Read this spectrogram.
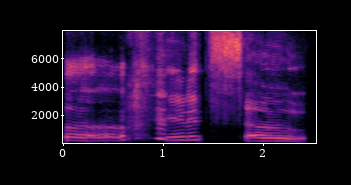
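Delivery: high, slow, laughing through the words; too thrilled to get the words out; laughing with excitement. Real, not acted. Cohost overjoyed by the scene, laughing high. Hyped over the hero moment.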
